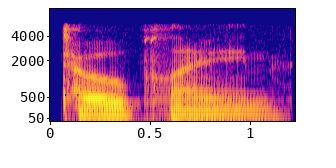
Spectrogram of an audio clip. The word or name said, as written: towplane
